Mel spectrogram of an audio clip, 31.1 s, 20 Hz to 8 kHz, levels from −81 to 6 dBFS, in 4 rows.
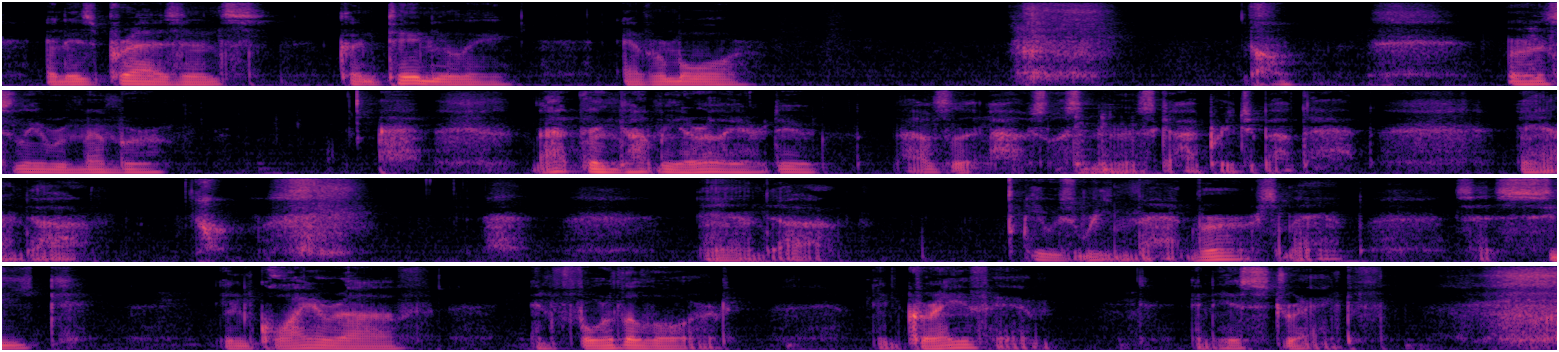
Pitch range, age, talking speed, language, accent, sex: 90-105 Hz, 40-59, 95 wpm, English, American, male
